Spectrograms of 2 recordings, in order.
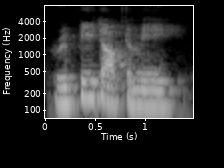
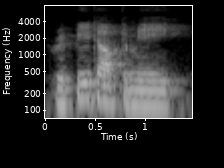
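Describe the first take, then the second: The two takes are said the same way.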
